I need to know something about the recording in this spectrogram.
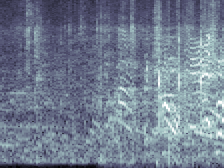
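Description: Young fighters shout loudly as they spar.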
